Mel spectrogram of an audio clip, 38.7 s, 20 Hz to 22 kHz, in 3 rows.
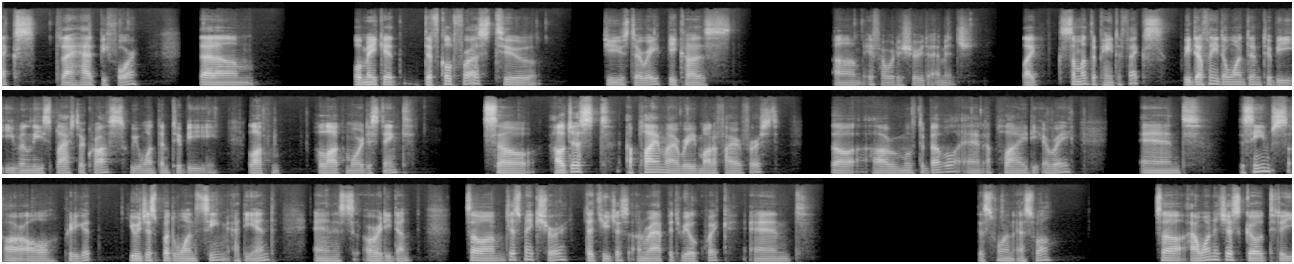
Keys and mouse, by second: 1.1 click, 1.9-4.4 drag, 5.3-8.5 drag, 9.4 middle click, 14.9 click, 15.2 middle click, 16.9 shift+middle click, 17.2 click, 17.4 middle drag, 18.0 Tab, 18.0 middle click, 18.8 Tab, 19.6 click, 22.5 click, 23.1 ctrl+a, 23.5 Tab, 23.9-25.6 middle drag, 25.7 a, 26.0-27.1 middle drag, 28.8 middle click, 29.2 Tab, 30.5 Tab, 30.9 a, 31.7 u, 34.6 Tab, 35.2 Tab, 35.6 a, 36.6 u.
